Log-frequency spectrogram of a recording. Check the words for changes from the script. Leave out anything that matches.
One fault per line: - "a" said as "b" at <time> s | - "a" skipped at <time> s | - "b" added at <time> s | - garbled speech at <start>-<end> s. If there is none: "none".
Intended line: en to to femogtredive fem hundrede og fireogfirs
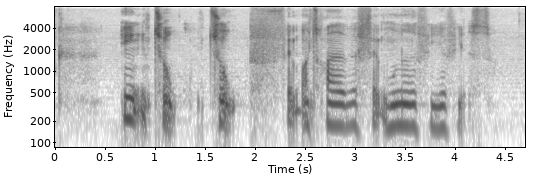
none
